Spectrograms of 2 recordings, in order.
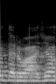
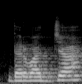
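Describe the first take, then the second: First: दरवाजा with a single j, "darvaja"; correct दरवाजा. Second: दरवाजा with a doubled j, "darvajja"; wrong दरवाजा. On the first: Teacher giving the correct form, दरवाजा as "darvaja". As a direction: keep the j short in दरवाजा. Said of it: "होगा". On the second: Teacher rejecting the misspelling, दरवाजा as "darvajja". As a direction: hold the j in दरवाजा. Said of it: "नहीं होगा". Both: Shown as a demonstration.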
